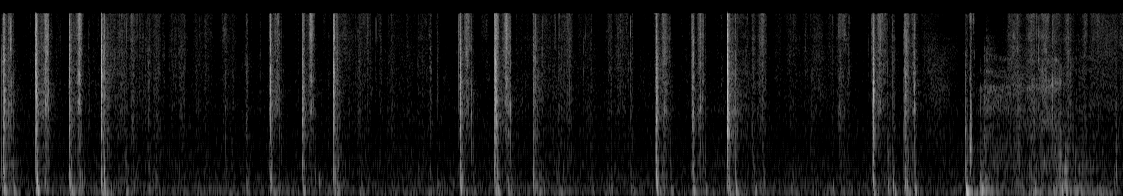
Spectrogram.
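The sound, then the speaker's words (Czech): Tarot cards being shuffled for a partner reading: a run of crisp, irregular slaps and flicks, some clustered in quick bursts, with brief pauses between, and a soft rustle near the end. No one speaks. “Já už se dívám na vaše fotky, míchám u toho karty a my se spolu podíváme, co nám Perot poví o vás dvou.”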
